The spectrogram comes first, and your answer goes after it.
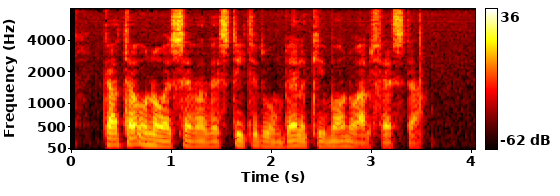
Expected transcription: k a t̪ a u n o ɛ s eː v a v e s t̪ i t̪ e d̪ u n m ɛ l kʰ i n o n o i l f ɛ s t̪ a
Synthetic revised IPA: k a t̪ a u n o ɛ s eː v a v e s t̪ i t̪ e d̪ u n b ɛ l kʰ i m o n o a l f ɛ s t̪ a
